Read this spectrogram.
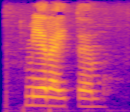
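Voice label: "мерайтӧм" Komi, female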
